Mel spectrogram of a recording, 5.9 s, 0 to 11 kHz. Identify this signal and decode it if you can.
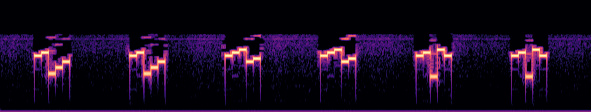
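Five-tone selective call (ZVEI), heard as quick runs of five tones, tones of about 70 ms. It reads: 89246 89246 89067 89067 89108 89108
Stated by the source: ZVEI five-tone selective call received on SDR.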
